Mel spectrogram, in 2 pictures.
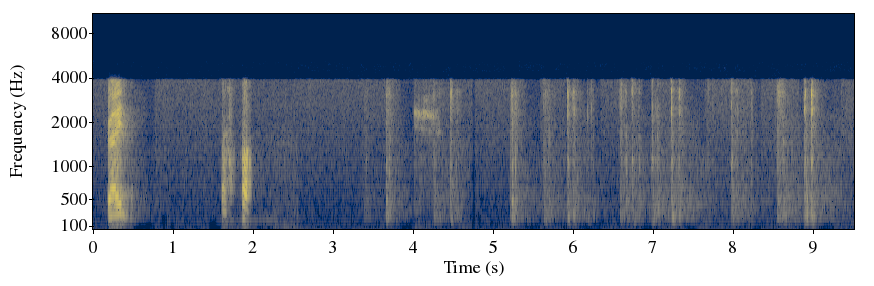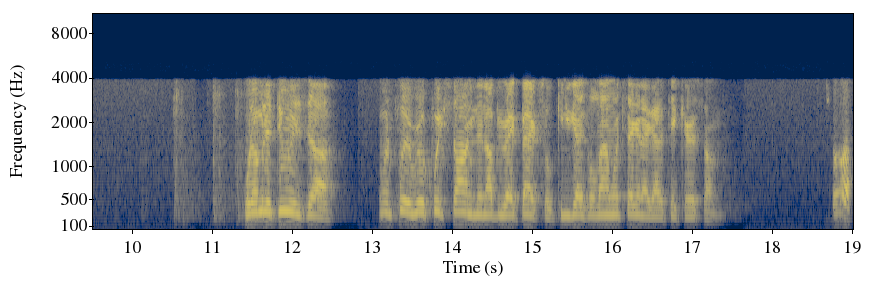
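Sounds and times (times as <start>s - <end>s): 
speech: 0.2s - 0.6s, 1.6s - 2.1s, 11.4s - 17.4s, 18.8s - 19.0s
typing on a computer keyboard: 3.4s - 4.6s, 5.2s - 9.2s, 10.5s - 11.4s.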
